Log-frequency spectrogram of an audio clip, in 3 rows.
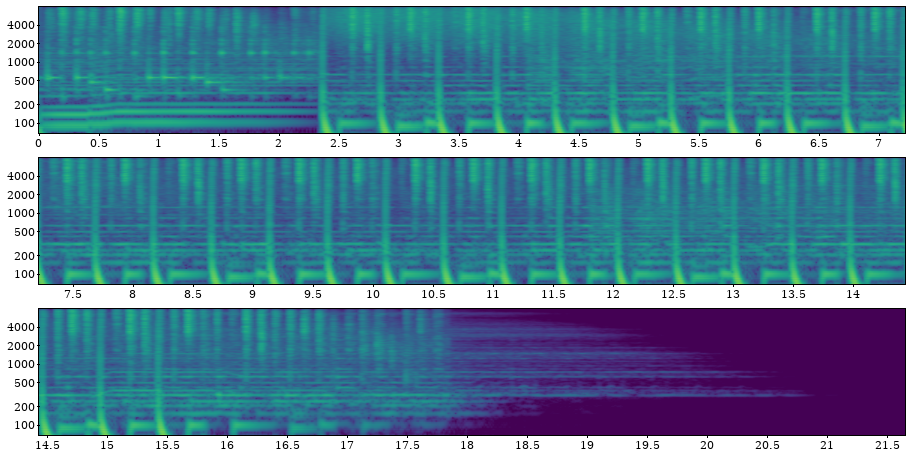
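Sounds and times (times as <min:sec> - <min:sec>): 
eighties synthwave music: 0:00.0 - 0:18.6.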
